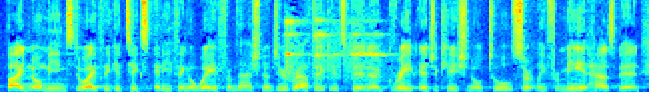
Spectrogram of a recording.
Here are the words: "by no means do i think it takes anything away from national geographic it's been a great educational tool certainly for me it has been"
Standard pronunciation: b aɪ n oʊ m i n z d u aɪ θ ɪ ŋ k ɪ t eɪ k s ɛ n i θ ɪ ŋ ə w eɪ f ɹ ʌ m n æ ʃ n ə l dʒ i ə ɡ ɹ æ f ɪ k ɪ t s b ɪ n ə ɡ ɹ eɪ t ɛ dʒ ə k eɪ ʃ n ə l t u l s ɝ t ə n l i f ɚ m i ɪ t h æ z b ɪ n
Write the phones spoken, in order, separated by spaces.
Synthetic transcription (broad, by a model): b aɪ n oʊ m i n z d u aɪ θ ɪ ŋ k ɪ t eɪ k s ɛ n i θ ɪ ŋ ə w eɪ f ɹ ʌ m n æ ʃ n l dʒ i ə ɡ ɹ æ f ɪ k ɪ t s b ɪ n ə ɡ ɹ eɪ t ɛ dʒ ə k eɪ ʃ n l t u l s ɝ t n l i f ɚ m i ɪ t h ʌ z b ɪ n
